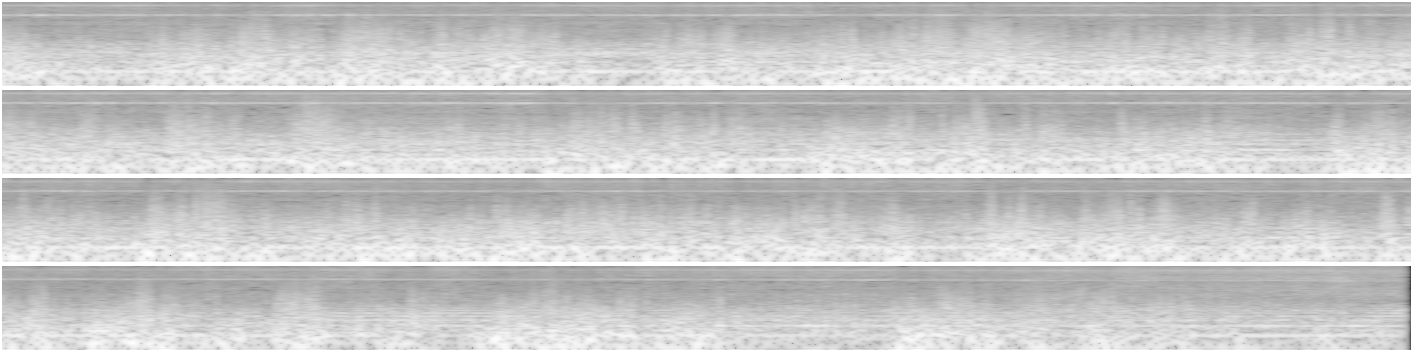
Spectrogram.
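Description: HAL Dhruv military helicopter landing close by: a steady high turbine whine over a low rotor beat, with gusts of rotor downwash buffeting the microphone.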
